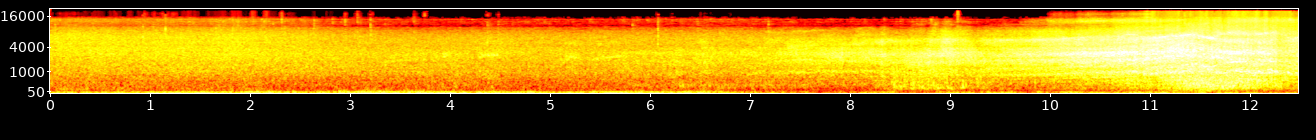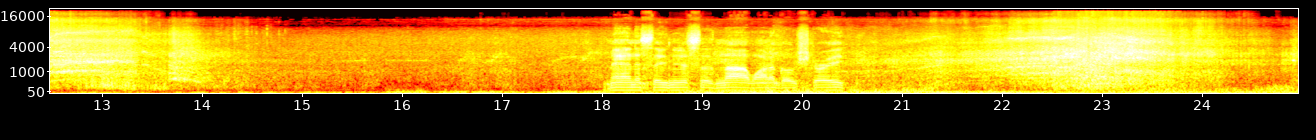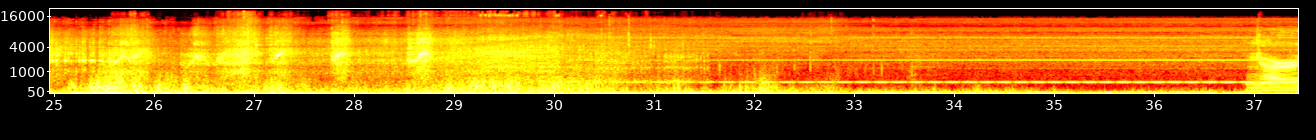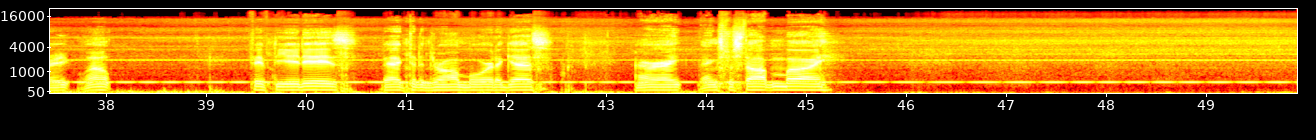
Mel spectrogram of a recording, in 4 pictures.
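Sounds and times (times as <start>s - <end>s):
wind buffeting microphone: 1.8s - 34.4s
steady tone: 4.5s - 16.5s, 17.1s - 25.3s, 27.1s - 49.9s
toy car electric motor whine: 5.4s - 15.5s, 16.9s - 49.9s
toy car tyre noise: 6.8s - 14.9s, 20.0s - 31.6s.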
